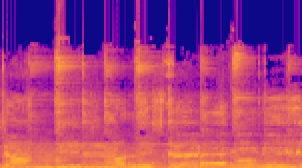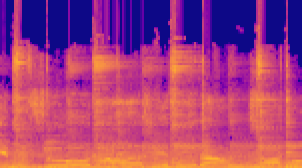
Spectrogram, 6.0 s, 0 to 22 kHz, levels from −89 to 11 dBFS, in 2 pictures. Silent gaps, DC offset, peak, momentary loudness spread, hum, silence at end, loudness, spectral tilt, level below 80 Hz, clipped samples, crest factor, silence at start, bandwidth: none; under 0.1%; 0 dBFS; 3 LU; none; 0 s; -9 LUFS; -3.5 dB/octave; -46 dBFS; 0.4%; 10 dB; 0 s; over 20 kHz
